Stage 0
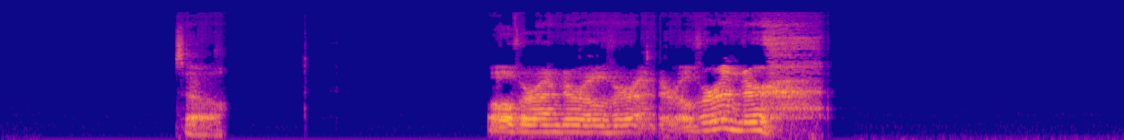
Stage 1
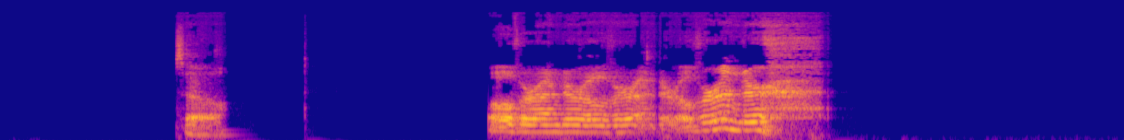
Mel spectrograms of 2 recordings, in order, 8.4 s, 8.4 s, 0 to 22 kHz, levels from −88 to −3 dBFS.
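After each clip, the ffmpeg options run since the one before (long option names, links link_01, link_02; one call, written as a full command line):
ffmpeg -i in.wav -af "agate=range=-33dB:threshold=-59dB:ratio=3:detection=peak,bandreject=frequency=50:width_type=h:width=6,bandreject=frequency=100:width_type=h:width=6,bandreject=frequency=150:width_type=h:width=6,bandreject=frequency=200:width_type=h:width=6,volume=3.5dB" out.wav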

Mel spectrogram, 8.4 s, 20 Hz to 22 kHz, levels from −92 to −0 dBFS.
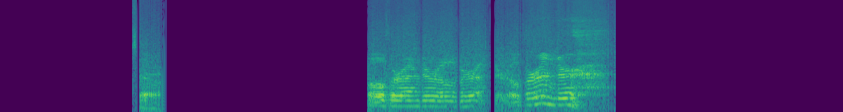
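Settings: ffmpeg -i in.wav -af "aeval=exprs='val(0)*gte(abs(val(0)),0.0631)':channel_layout=same" out.wav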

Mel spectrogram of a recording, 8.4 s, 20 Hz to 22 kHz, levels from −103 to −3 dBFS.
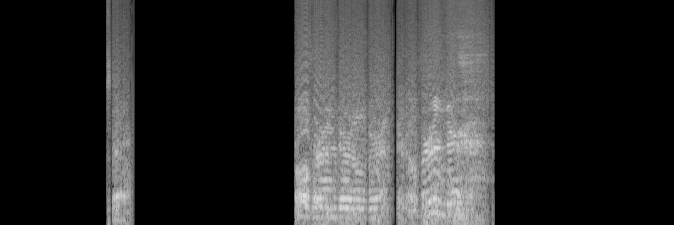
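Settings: ffmpeg -i in.wav -filter_complex "[0:a]asplit=2[link_01][link_02];[link_02]acrusher=samples=41:mix=1:aa=0.000001:lfo=1:lforange=24.6:lforate=2.3,volume=-5.5dB[link_03];[link_01][link_03]amix=inputs=2:normalize=0,flanger=delay=16:depth=3.1:speed=0.54" out.wav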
